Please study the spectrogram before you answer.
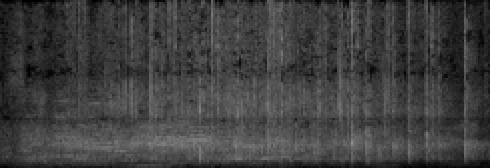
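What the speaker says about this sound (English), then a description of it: "All the applause, just stop." Church congregation applauds during a sermon, clapping rising from faint to a steady crowd patter, with voices and a few sharper claps near the end.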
